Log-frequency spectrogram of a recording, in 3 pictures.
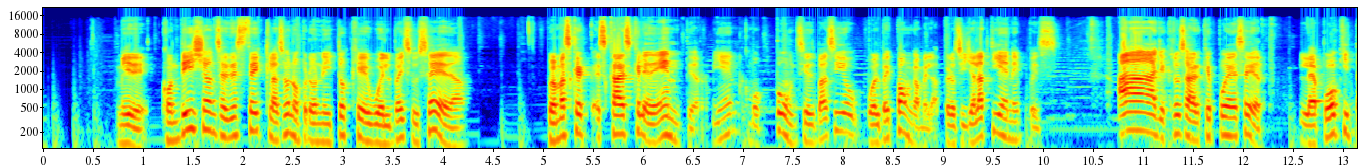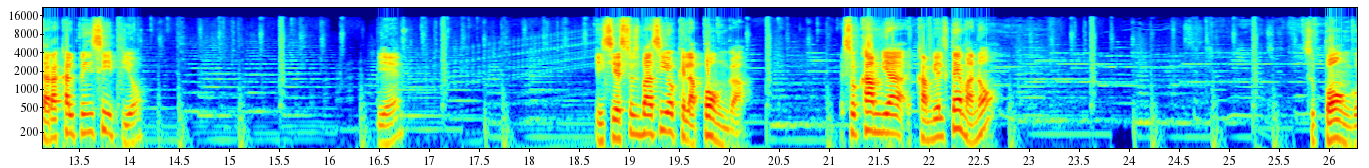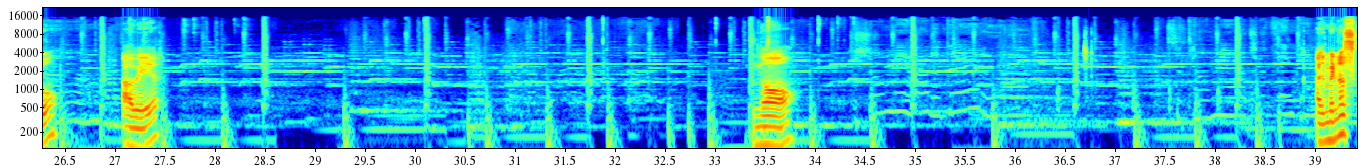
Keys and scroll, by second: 13.3 alt+Up, 15.5 Right, 16.5 Up, 17.0 super+Right, 17.2 Return, 20.7 shift+super+Left, 21.0 BackSpace, 21.2 super+s, 30.0 Return, 31.8 Return, 33.0 Return.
